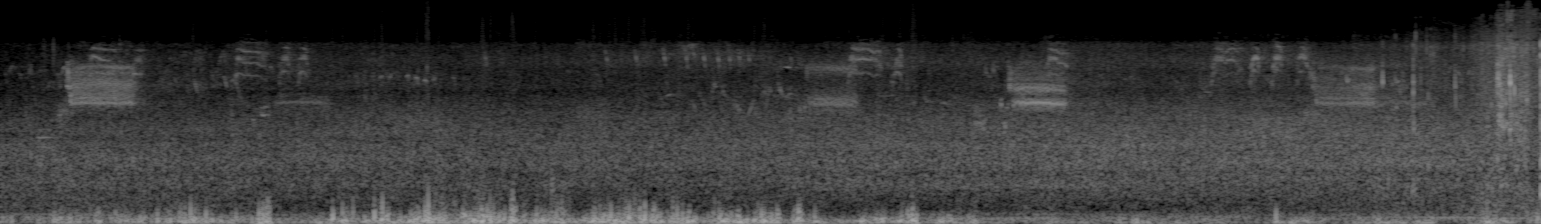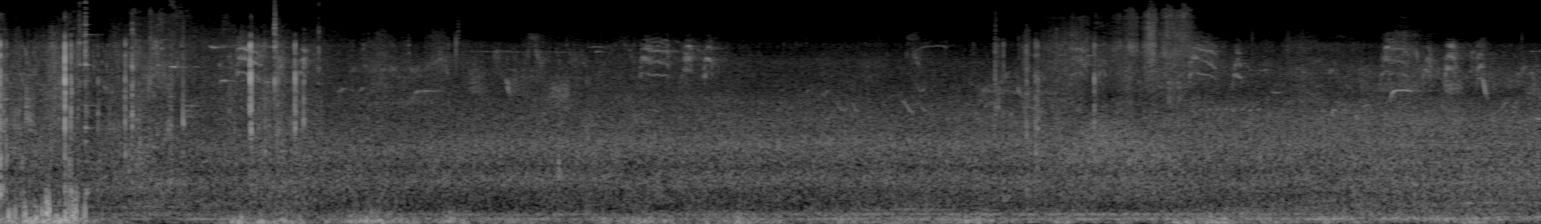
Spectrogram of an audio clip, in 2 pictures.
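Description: Low, uneven rumble of wind and water on the microphone, with short high bird calls now and then and a louder knock or splash about fifteen seconds in.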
